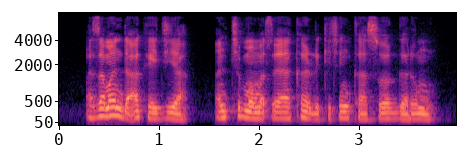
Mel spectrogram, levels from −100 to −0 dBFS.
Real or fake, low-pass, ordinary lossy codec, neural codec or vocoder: fake; 7.2 kHz; none; vocoder, 44.1 kHz, 128 mel bands every 512 samples, BigVGAN v2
